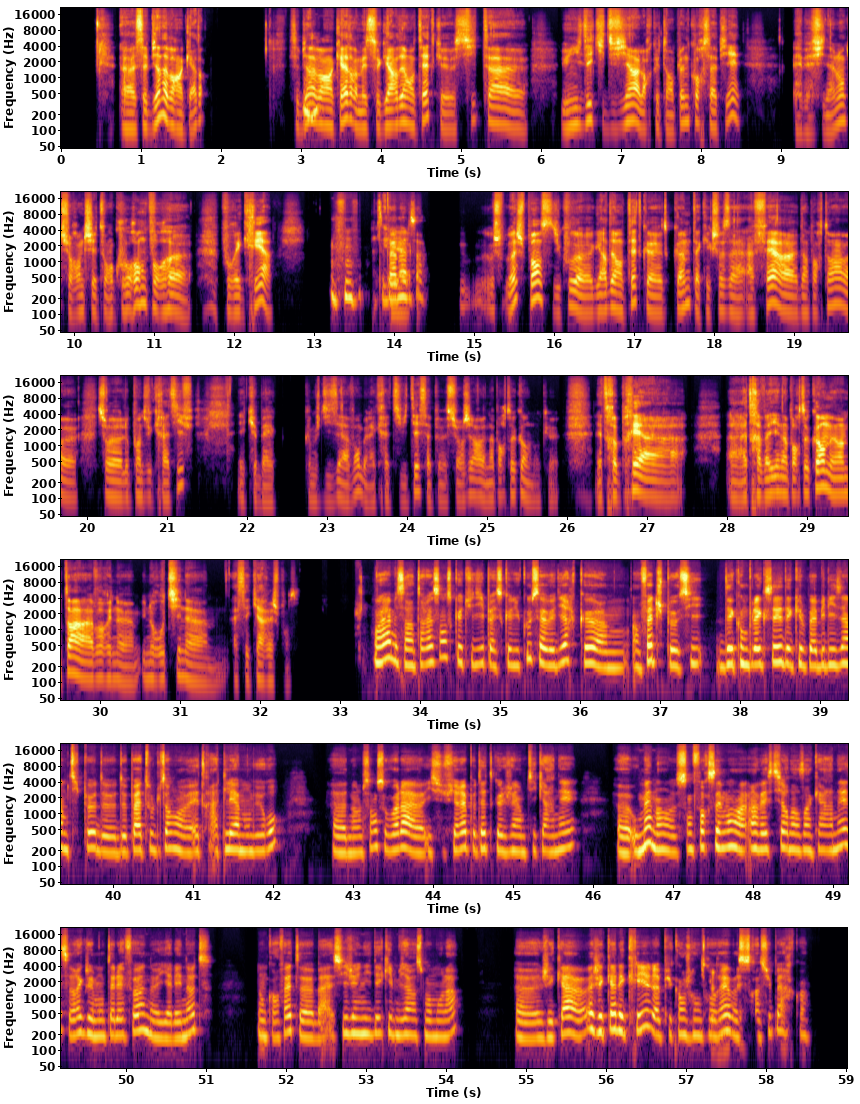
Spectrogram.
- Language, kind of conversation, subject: French, advice, Comment la fatigue et le manque d’énergie sabotent-ils votre élan créatif régulier ?
- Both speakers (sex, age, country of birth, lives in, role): female, 25-29, France, France, user; male, 35-39, France, France, advisor
- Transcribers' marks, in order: laughing while speaking: "toi en courant pour, heu"; chuckle; tapping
